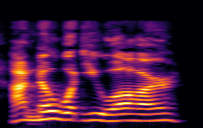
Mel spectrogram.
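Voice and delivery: high, scared accusation; frightened accusation. Acted. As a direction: spit it out in fear, voice up high. Panicked gunman accuses.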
